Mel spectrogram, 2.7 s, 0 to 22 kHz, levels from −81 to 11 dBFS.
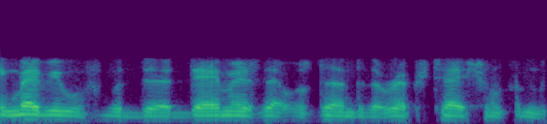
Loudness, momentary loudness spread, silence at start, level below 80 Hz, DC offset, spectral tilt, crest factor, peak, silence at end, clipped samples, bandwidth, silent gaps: -23 LUFS; 8 LU; 0 s; -58 dBFS; under 0.1%; -11 dB/octave; 20 dB; -2 dBFS; 0 s; under 0.1%; 3.9 kHz; none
